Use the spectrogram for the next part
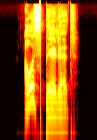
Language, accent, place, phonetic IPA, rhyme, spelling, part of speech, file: German, Germany, Berlin, [ˈaʊ̯sˌbɪldət], -aʊ̯sbɪldət, ausbildet, verb, De-ausbildet.ogg
- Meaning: inflection of ausbilden: 1. third-person singular dependent present 2. second-person plural dependent present 3. second-person plural dependent subjunctive I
